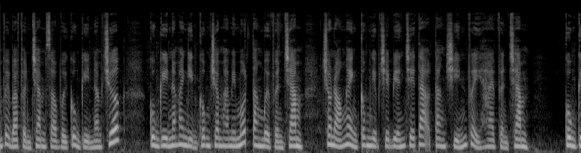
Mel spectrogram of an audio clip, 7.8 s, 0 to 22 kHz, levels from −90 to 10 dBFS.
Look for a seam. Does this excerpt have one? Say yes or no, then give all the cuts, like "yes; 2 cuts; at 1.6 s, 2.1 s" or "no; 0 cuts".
no; 0 cuts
